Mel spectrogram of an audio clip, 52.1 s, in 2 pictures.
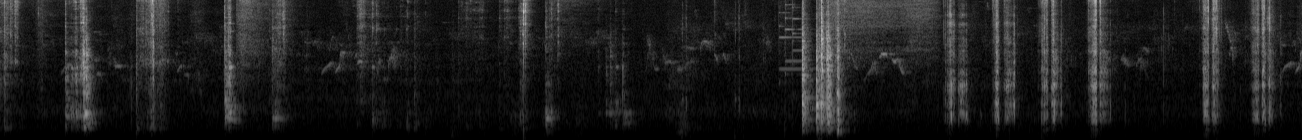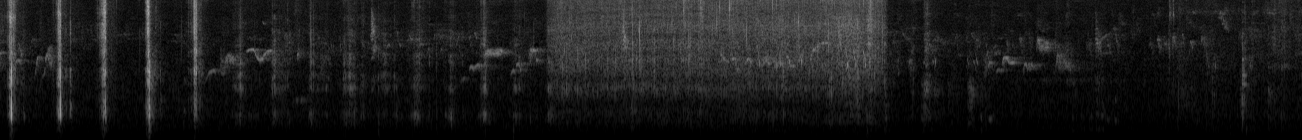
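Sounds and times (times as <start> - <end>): birds chirping: 0.8 - 28.7, 29.4 - 37.0, 38.2 - 52.0
food sizzling on a hot griddle: 16.7 - 18.8, 37.0 - 43.8.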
